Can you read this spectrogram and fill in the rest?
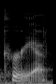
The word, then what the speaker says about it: chorea: But, so as of 2011, doctors are pretty sure that Elizabeth most likely had a disease called chorea. Which is spelled C-H-O-R-E-A. – Okay. – But it's pronounced like Korea.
